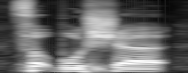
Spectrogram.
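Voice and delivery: ordinary delivery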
